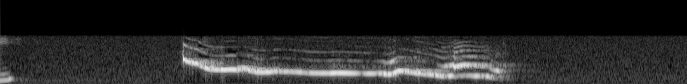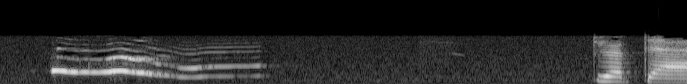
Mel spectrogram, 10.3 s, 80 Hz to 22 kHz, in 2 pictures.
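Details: Bubba, a 7-year-old Border Collie mix, 'talks' to his family: two drawn-out, sliding howls of a few seconds each, wavering in pitch. A brief spoken word closes the passage.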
